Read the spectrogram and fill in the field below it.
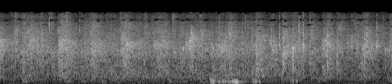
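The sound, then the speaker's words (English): A crowd applauds steadily, a dense wash of many hands clapping at a fairly loud, even level, with a few faint voices mixed in underneath; the audience is applauding its transgender members. “Can we give them an applause, please?”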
